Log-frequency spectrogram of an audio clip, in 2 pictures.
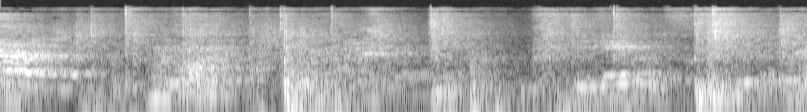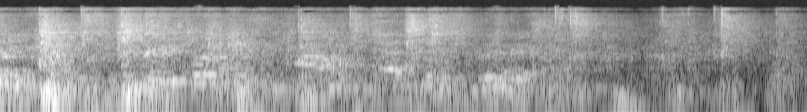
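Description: Low, muffled talking mixed with a dog whimpering, and a few sharp clicks of claws and footsteps on a hardwood floor.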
